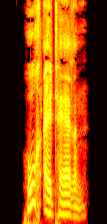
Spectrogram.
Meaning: dative plural of Hochaltar
- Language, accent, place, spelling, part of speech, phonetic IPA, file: German, Germany, Berlin, Hochaltären, noun, [ˈhoːxʔalˌtɛːʁən], De-Hochaltären.ogg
